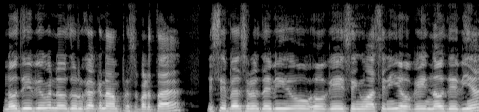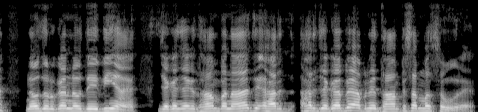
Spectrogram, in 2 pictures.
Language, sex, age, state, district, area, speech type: Hindi, male, 60+, Uttar Pradesh, Jaunpur, rural, spontaneous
